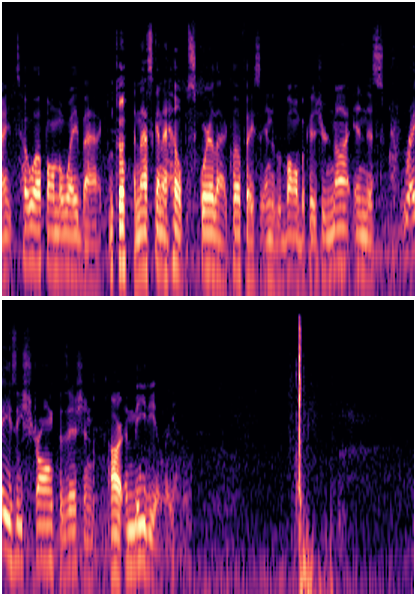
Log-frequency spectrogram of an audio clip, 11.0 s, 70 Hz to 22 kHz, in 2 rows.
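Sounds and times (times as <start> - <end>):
golf club striking ball: 9.4 - 10.0.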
